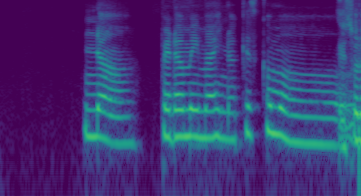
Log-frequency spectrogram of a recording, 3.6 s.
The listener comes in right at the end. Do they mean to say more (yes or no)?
yes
